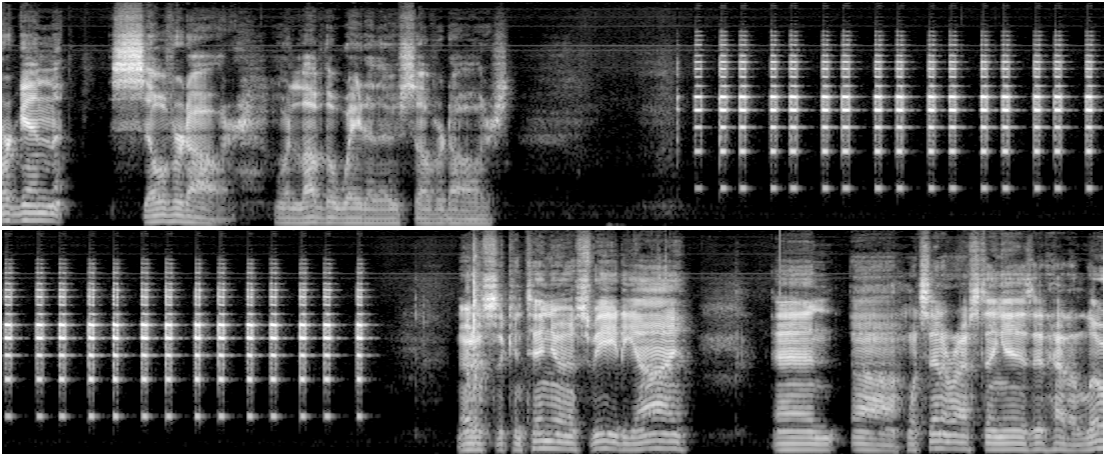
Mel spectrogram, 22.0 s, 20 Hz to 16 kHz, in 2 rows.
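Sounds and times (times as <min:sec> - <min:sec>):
metal detector short beeps: 0:06.8 - 0:14.8.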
